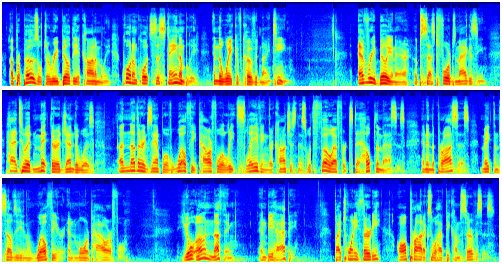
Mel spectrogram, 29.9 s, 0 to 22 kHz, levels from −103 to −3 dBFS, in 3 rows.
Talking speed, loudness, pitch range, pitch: 135 wpm, -19 LUFS, 110-145 Hz, 125 Hz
